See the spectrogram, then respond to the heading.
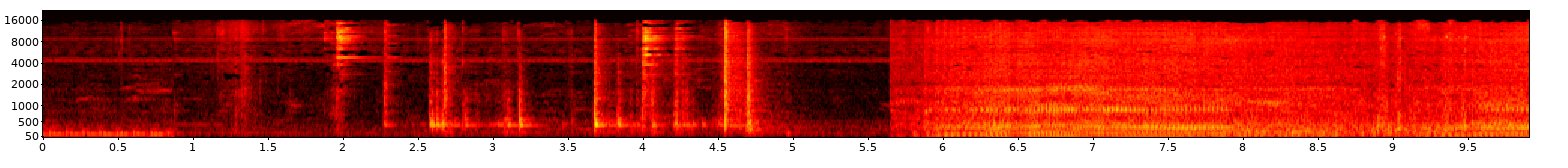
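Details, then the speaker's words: Honda Beat FI scooter after CVT repair for clicking under acceleration at about 30 km/h (rear pulley blamed; new parts fitted): a few handling clicks, then a smooth even drone with no clicking under throttle; slight bearing-to-shaft play judged tolerable. "sudah tidak ada kendala lagi pada suara dan tentu pula tenaganya lebih enak gas-gasnya lebih enteng adanya Space antara laker dengan AS nya sedikit tadi itu masih bisa ditoleransi tetap masih halus tidak ada suara bunyi krek"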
